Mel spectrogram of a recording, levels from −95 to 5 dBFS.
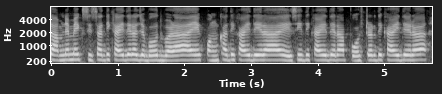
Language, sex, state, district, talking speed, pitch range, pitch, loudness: Hindi, female, Himachal Pradesh, Shimla, 295 wpm, 255-265 Hz, 260 Hz, -13 LUFS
